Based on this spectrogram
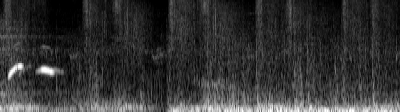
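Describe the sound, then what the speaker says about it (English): A short rising whistle command sounds in the video game Ark Survival, brief and clear at the start, followed by low rumbling game ambience and thuds. "Whistle follow all."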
